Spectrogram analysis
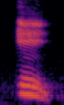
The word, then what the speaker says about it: y: The meaning of y in Spanish is and the pronunciation is e.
